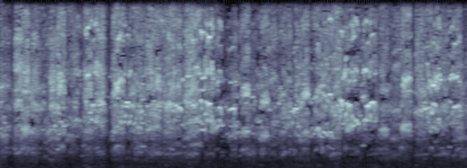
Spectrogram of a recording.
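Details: Wild rainbow lorikeets, native birds gathered in huge numbers to feed on nectar, heard up close: a dense, continuous chorus of shrill, high screeches and squeals from many birds overlapping without pause.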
